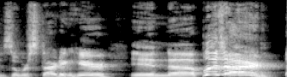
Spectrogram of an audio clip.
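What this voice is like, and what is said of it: Sudden loud yell. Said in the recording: “I'm yelling ... You just scared me both times, genuinely.”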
